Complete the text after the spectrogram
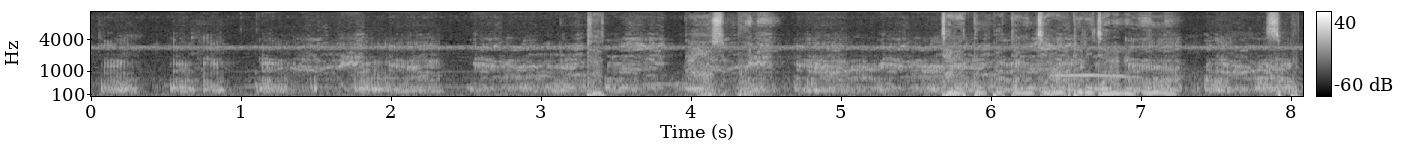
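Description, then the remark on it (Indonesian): Several wild boars, more than one, grunt and snort near a resting spot in low, rough bursts that overlap irregularly, growing louder and busier toward the end over a steady rustling background. “Ucapku gugup setelah mengetahui kalau suara celeng ini yang kudengar sepertinya lebih dari satu.”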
